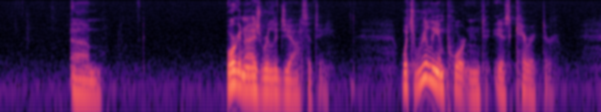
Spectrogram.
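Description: An older man speaks slowly and deliberately into a microphone, with pauses.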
